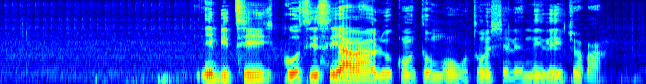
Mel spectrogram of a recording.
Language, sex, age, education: Yoruba, male, 15-29, tertiary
